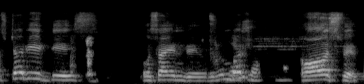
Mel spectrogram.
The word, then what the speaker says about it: cosine: this cosine we remember cos wave we call it as cos but we prob we have to pronounce it as cosine we generally pronounce it cos understood this clear is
